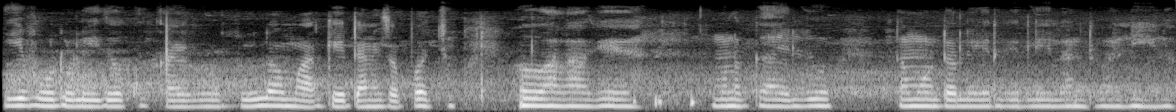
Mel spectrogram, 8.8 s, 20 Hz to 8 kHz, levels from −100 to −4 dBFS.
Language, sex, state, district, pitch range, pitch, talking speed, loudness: Telugu, male, Andhra Pradesh, Sri Satya Sai, 175-185 Hz, 180 Hz, 80 wpm, -18 LUFS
